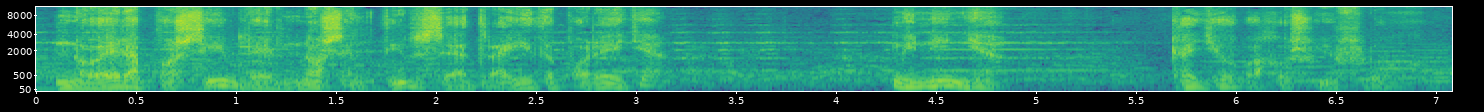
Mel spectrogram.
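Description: An aging, aristocratic general in a radio play. His slightly low voice swings expressively through formal, measured phrases, theatrical and courtly, with music clearly playing underneath. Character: aging aristocratic general recounting a haunting memory, courtly, insistent. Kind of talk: Spanish radio drama, literary narration and dialogue.

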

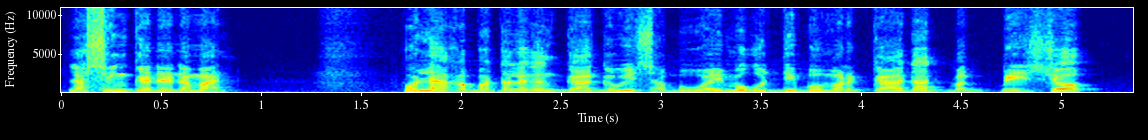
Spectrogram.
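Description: A man's voice: fairly high pitch, lively intonation, fairly quick, pushed and bright. An actor playing an angry, exasperated middle-aged father in a radio drama, stern and confrontational as he scolds. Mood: scolding.

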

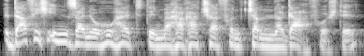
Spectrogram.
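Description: An actor playing a cautious gentleman in a radio play, speaking in a dry, formal manner. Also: medium pitch, expressive, a little fast, natural voice. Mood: dry, polite.

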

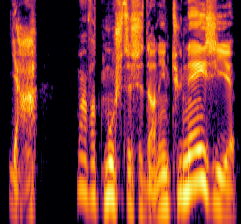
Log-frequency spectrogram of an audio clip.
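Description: A man's voice: mid-range voice, sing-song, fairly bright tone, husky, dry recording, clean studio sound. A man voicing an indignant, disbelieving teenage boy who questions insistently in a dramatised audiobook reading. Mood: urgent questioning. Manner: urgent, insistent questioning, halting with shock.

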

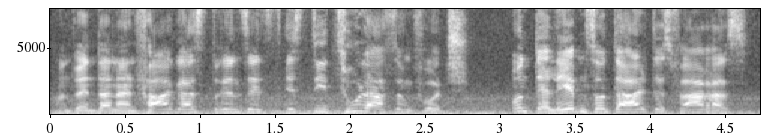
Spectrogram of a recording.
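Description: An actor playing a wary city cab driver in a German radio drama. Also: male voice, high voice, fairly quick, background noise, lightly acted. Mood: matter-of-fact, warning.

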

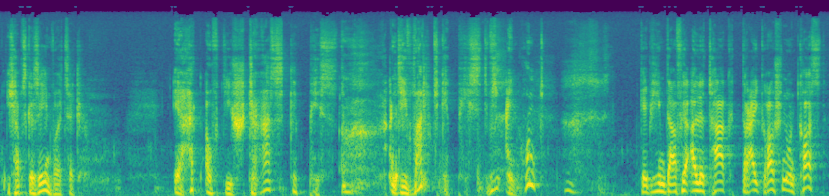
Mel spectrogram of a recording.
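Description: An actor playing a pompous, fanatical doctor and scientist in a German radio drama, excitable and scolding, declaiming and repeating phrases emphatically. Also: male voice, fairly high pitch, unhurried, long pauses, slightly rough, exaggerated voice. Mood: scolding, indignant.

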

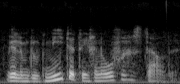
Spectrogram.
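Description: A wise, patient mother in a radio play, middle-aged and calm. Her voice is low and husky, with a breathy edge. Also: fast, heavily acted. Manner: patient, explanatory. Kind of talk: radio drama acting.

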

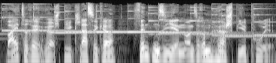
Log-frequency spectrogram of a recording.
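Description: A man's voice: on the low side, lively intonation, normal speed. A man reading a radio promo as an announcer. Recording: loud chiming music behind voice. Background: glockenspiel and chime music.

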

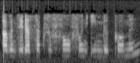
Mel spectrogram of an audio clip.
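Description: An actress playing a formal, imperious French businesswoman with a French accent, measured and politely insistent in a radio drama. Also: high voice, monotone, slightly rough, lo-fi sound. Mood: coolly insistent.

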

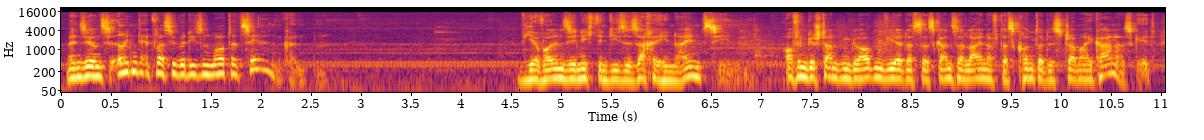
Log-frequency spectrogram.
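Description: An actor playing a sly, needling police interrogator in a radio crime drama, ironic and mock-casual. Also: male voice, medium pitch, a little fast, a little mellow, slight background noise, natural voice. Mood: sly, probing.

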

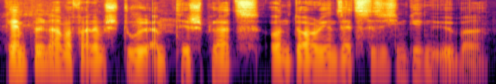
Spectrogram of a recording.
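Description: Very deep, gravelly male narrator. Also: lively intonation. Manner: measured, storytelling. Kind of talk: literary scripted narration in a radio drama.

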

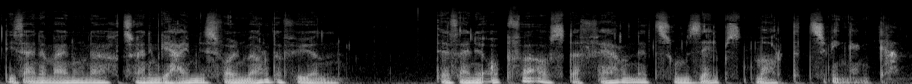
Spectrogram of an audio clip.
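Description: An actor playing a troubled aristocratic officer who narrates in a formal, measured, gravelly and whispery voice. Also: male voice, very deep voice, lively intonation, warm tone, no room sound, full character voice. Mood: brooding. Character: troubled aristocratic officer, baron, brooding first-person narrator. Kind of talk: radio drama acting, introspective monologue.

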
